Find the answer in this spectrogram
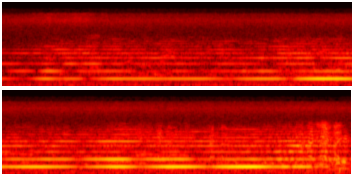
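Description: A single long, steady horn-like note held without a break, swelling louder several times in the second half before cutting off at the end.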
